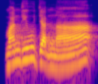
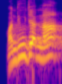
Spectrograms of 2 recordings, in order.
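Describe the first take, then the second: First: It is said in a calm, neutral tone. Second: It is said in an angry tone.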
